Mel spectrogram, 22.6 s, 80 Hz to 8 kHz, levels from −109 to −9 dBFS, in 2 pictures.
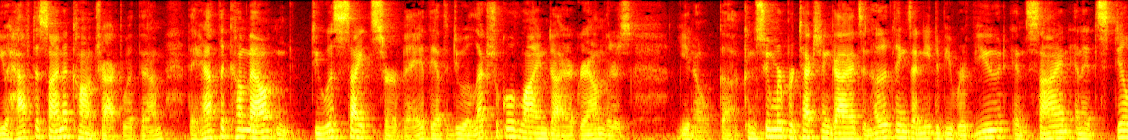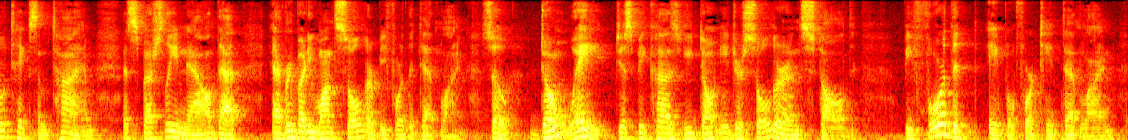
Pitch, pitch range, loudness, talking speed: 110 Hz, 95-125 Hz, -24 LUFS, 195 wpm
